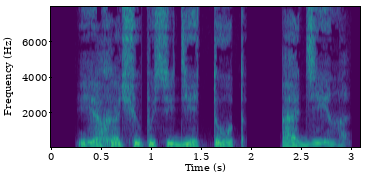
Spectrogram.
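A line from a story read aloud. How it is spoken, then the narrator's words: Hoarse, unfamiliar voice. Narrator (Russian): хриплым незнакомым голосом сказал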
